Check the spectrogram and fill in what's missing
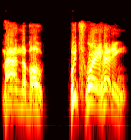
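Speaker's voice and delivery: high, urgent shouted order; Ahab roaring. A narrator's reading. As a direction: call out commands to the crew. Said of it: "roared Ahab".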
